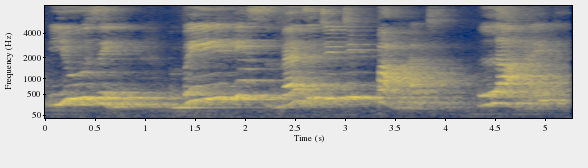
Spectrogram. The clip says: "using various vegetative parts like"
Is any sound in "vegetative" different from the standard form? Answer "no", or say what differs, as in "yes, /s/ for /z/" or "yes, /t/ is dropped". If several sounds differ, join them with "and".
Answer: yes, /z/ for /dʒ/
